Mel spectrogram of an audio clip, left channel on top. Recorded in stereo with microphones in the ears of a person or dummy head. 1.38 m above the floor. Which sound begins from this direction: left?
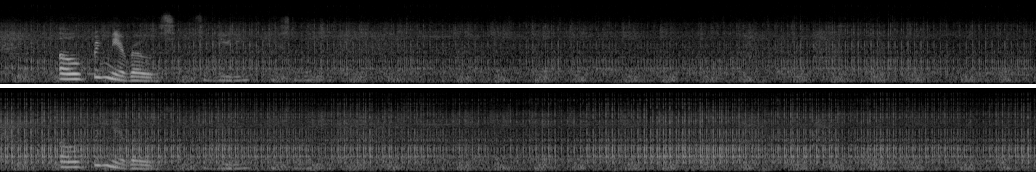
A woman speaking, at 0.6 s.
